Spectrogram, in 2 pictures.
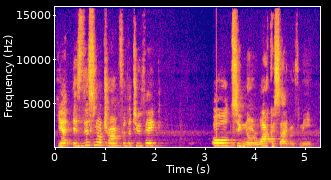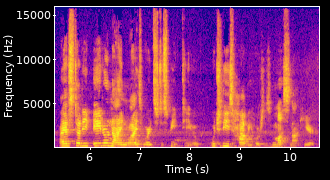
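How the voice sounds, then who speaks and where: Sulky lovesick Shakespearean gentleman, played by a student girl, amateur stage dialogue, off-mic with faint noise. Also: a little high, unhurried, lightly acted. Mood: grumbling. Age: teenager. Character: grumpy lovesick gentleman nursing a toothache. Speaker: student performer. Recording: distant mic with background noise.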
